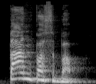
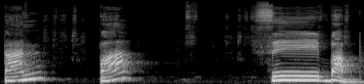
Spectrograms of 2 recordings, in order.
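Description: First: Said in the usual way. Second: তানপা সেবাব spelt out very slowly, each word set apart with a pause; slow syllable demo. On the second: Shown as a demonstration. Teacher to viewers, breaking up তানপা সেবাব slowly. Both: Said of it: "সেই ক্ষেত্রে হবে".

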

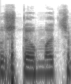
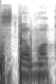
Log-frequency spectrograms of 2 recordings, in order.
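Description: First: स्टमच ending in "ch" as in चे; common mispronunciation. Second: स्टमक ending in a hard "k"; correct pronunciation. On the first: Teacher quoting a common mistake, स्टमच with final "ch". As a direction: say स्टमच with a "ch" instead of a "k" at the end. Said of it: "कई लोग इसको स्टमच बोलते हैं". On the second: Teacher correcting a common mistake, स्टमक with final "k". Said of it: "लेकिन ये स्टमक होता है". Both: Shown as a demonstration.

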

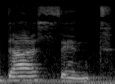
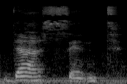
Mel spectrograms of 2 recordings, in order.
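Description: Both takes have the same delivery.

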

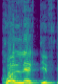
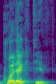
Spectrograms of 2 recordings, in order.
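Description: First: Kolektif with a long, doubled L; wrong double L. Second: Kolektif with a short, single L. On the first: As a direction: hold the L of Kolektif: "kol-lektif". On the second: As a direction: keep the L of kolektif brief. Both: Shown as a demonstration. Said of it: "Tek L ile".

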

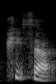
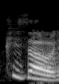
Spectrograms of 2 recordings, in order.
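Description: First: "pizza" as PEET-sa, with a ts sound; correct Italian-style pronunciation. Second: "pizza" with a buzzed z, no t, and altered last vowel; wrong pronunciation. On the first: Teacher respecting the Italian word, "pizza" said as peet-sa. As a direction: say "pizza" with ts in the middle. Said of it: "mà nó phải là pizza". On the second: Teacher warning students off a mistake, "pizza" mispronounced as pi-zo. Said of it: "không được phát âm là pizza hoặc là pizza". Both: Shown as a demonstration.

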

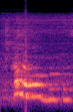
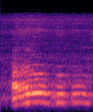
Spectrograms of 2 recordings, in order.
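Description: First: High, loud, bright-eyed hello; cheerful high loud greeting. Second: Said in the usual way. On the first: A narrator's reading. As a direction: greet him all sunny and eager. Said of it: "in a very cheerful voice". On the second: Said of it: "said Crookie".

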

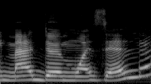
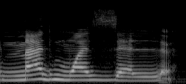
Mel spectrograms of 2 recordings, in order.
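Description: First: "mademoiselle" slowly as spelled, ma-de-moi-selle in four syllables; fully sounded "de". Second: "mademoiselle" slowly as mad-mwa-zel, hopping over the "de"; spoken elided "de". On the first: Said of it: "I wouldn't typically say". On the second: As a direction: drop the middle e of "mademoiselle". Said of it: "if I'm speaking, I would say". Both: Shown as a demonstration.

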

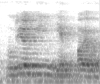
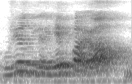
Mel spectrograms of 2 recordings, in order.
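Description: First: Said in the usual way. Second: Loud question with "예뻐요" raised at the end; question tune. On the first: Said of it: "그런 문장으로 연습해". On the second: Shown as a demonstration. Teacher giving a practice sentence about a sister, "예뻐요" in loud question tune. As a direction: ask it loudly, pushing up "예뻐요". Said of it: "비동사 물어보는 말 만들기".

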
